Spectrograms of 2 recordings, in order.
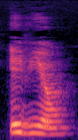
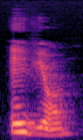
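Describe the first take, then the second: First: It is said with a French pronunciation. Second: It is said with a French pronunciation.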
